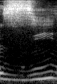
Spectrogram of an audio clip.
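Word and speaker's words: ز: C dengar itu mawajiuh jadi Za itu terkesan bunyinya seperti Huruf Jim gitu ya huruf Ji gitu ya padahal itu Zaza hati-hati loh teman-teman bacanya zzi nah di mana huruf Za ini keluar Zi Zi Zi ujung lidah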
